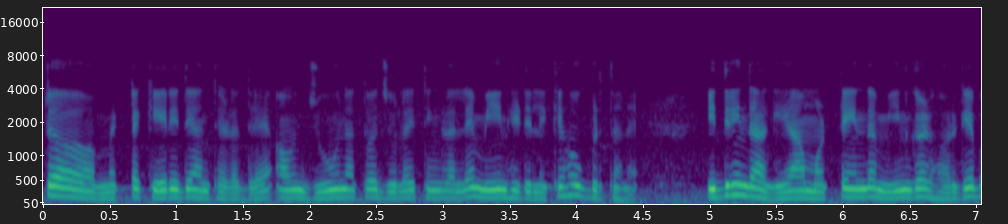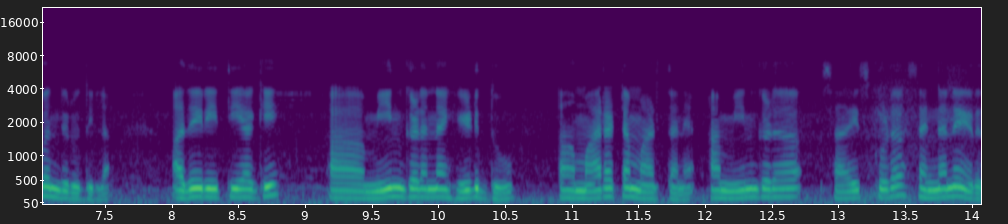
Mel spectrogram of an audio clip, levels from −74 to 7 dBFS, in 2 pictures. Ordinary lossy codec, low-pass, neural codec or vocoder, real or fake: none; 7.2 kHz; none; real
